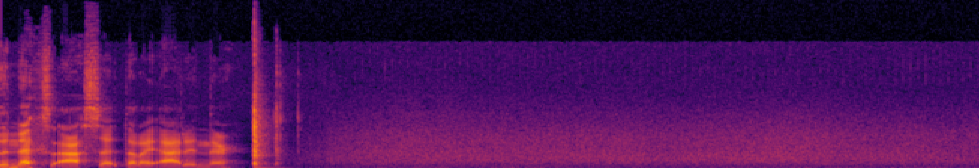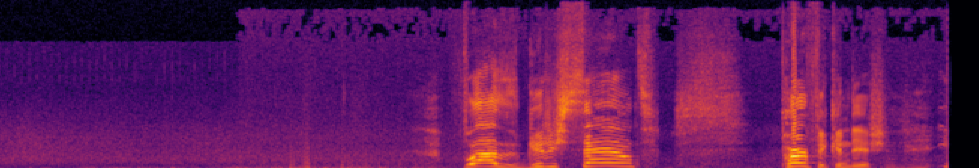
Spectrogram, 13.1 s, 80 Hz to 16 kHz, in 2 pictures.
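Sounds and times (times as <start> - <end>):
soft hiss of air: 2.0 - 12.8
low rumble: 4.9 - 9.6.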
